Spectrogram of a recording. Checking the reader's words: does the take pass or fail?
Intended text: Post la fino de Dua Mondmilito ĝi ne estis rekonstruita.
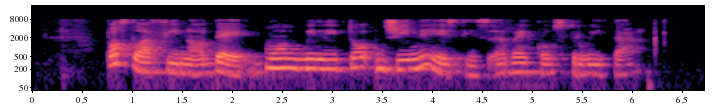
fail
